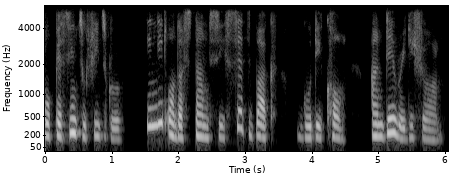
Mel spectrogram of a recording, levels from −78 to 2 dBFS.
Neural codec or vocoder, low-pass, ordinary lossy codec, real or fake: autoencoder, 22.05 kHz, a latent of 192 numbers a frame, VITS, trained on one speaker; 5.4 kHz; Opus, 16 kbps; fake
